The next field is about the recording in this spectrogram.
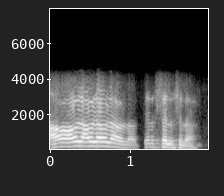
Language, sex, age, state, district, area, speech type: Telugu, male, 18-30, Andhra Pradesh, Kadapa, rural, conversation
